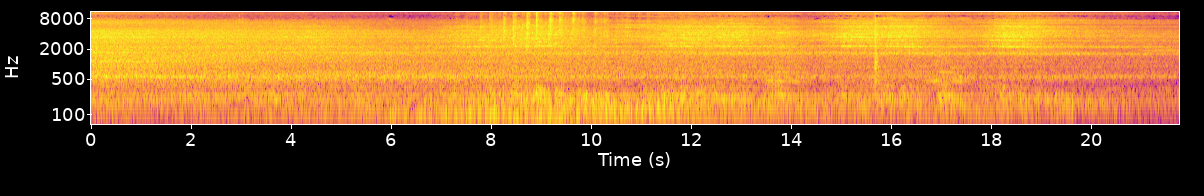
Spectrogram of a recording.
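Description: Czech Railways passenger train pulled by an electric locomotive rolling past, its coaches' wheels rumbling and clicking over the rails. It is loudest about eight to eleven seconds in, then fades as the train moves away.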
